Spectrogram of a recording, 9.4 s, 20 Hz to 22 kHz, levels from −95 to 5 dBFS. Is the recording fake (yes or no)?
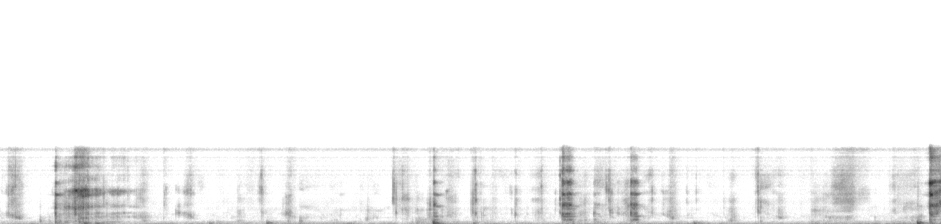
yes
